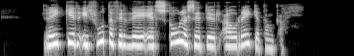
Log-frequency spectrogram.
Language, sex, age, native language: Icelandic, female, 20-29, Icelandic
